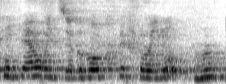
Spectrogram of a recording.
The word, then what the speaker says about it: Florimont: The pronounce is Florimont.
